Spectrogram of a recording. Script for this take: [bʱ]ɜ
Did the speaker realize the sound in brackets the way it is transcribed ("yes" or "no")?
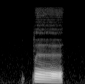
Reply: no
